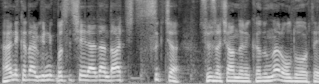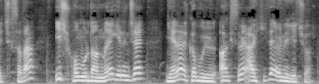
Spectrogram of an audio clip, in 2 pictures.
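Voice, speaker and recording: A man's voice: mid-range voice, a little fast, hardly any pauses, a little mellow. A man co-hosting a radio morning show, chatting playfully about news stories. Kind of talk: casual studio banter.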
